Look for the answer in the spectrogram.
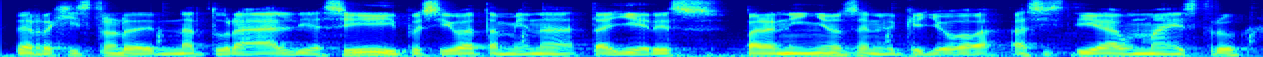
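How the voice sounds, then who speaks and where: A man's voice: sits low, flat delivery, normal speed. A man with a Mexican accent chatting casually as an actor guest on a podcast, slangy and peppered with tag questions. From Puerto Vallarta, Mexico. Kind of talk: casual chat.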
